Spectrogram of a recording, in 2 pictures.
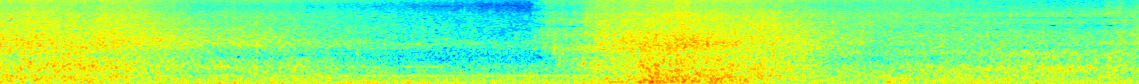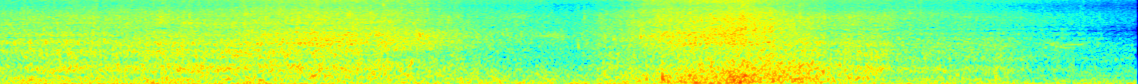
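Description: Small waves washing onto a sandy beach, with wind on the microphone; the sound swells twice, about three and nine seconds in.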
